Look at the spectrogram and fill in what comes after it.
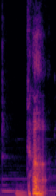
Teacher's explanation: The fourth stop is going to be both voiced and aspirated. So there's vibration and a puff of air. And again, the stop is made by the tongue on the tips of the teeth.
